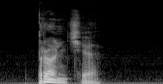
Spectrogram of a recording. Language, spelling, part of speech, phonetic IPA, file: Polish, prącie, noun, [ˈprɔ̃ɲt͡ɕɛ], Pl-prącie.ogg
